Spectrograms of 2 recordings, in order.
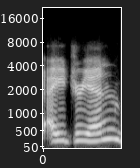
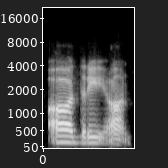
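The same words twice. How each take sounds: First: Adrian said the English way, "AY-dree-un"; English pronunciation. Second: Adrian said "AH-dree-ahn"; double-A pronunciation. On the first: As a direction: start Adrian with a long AY, weak last vowel. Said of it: "like Adrian, but two A's". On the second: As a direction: open AH at both ends of Adrian, full last syllable. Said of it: "two A's in the second syllable". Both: Shown as a demonstration.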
